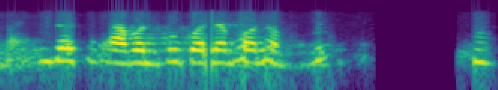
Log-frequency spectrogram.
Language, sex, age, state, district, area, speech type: Odia, female, 45-60, Odisha, Sambalpur, rural, conversation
